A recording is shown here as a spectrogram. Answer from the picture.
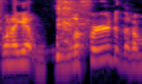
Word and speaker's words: Wolford: It's Wolford. Yeah, like the wolf. Yeah. Wolford. Wolf and Ford, right? Like Wolford. No, Wolf and Ord. There's only one F.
